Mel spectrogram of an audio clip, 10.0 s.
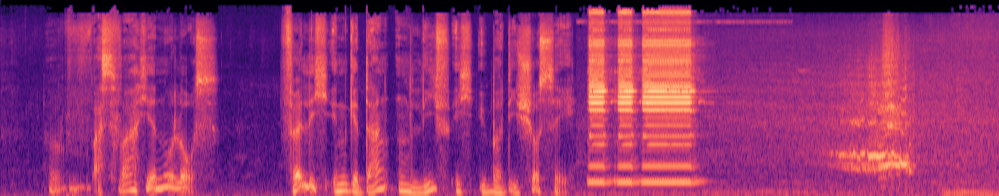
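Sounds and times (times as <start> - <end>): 
speech: 0.5 - 2.2, 2.8 - 6.6
car engine low rumble: 2.2 - 9.9
car horn blasts: 5.9 - 7.2
tires squealing as a car skids to a stop: 7.8 - 9.9.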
